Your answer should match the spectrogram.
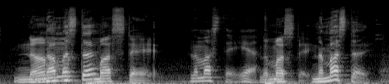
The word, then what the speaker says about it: Namaste: Tell us how to pronounce it Namaste. correctly. Num us te. Namaste?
